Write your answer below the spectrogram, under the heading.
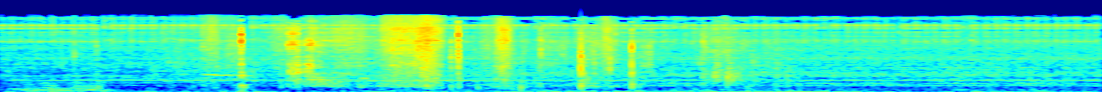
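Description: Laptop being bumped and handled close to its built-in microphone: rubbing and scraping with several sharp clicks and knocks from about one and a half to five and a half seconds in, over a steady hum.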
